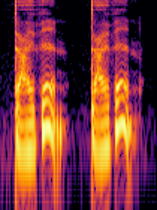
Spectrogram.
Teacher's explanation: The V in dive connects to the I in in.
